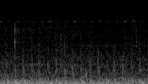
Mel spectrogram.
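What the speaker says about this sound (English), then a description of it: "We're gonna land the chopper" A helicopter in GTA V Online flies steadily, its rotor giving a loud, continuous low chopping drone that stays near and even throughout.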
